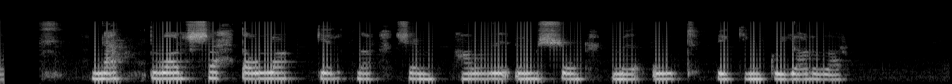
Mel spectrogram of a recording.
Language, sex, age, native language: Icelandic, female, 30-39, Icelandic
